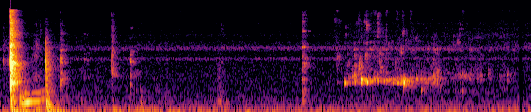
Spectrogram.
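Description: A drink can's pull-tab snapped open with a sharp crack at the start, followed by a few light clicks. About three and a half seconds in, the drink is poured into a glass, splashing and gurgling for under a second.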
